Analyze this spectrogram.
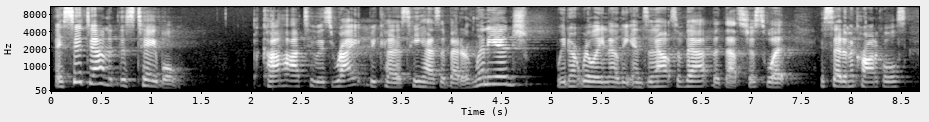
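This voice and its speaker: A woman telling a history story as a lesson in an animated, chatty way, full of asides. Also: medium pitch, creaky. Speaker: history teacher.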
